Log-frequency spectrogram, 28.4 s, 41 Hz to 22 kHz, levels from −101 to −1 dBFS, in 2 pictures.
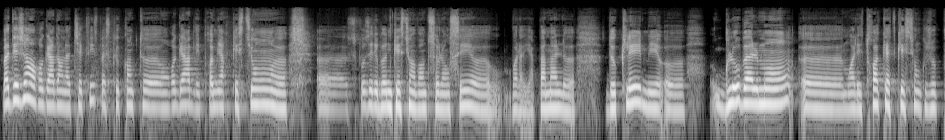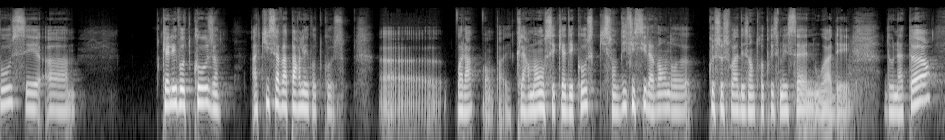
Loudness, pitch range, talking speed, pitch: -19 LUFS, 160-195 Hz, 190 wpm, 175 Hz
